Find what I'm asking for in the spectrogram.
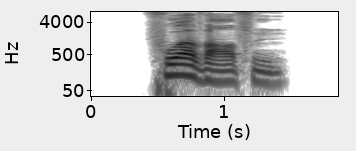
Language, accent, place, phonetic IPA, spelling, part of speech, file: German, Germany, Berlin, [ˈfoːɐ̯ˌvaʁfn̩], vorwarfen, verb, De-vorwarfen.ogg
- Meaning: first/third-person plural dependent preterite of vorwerfen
